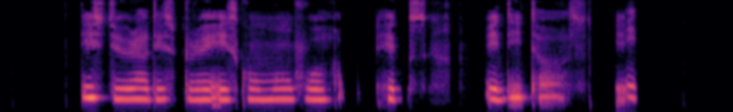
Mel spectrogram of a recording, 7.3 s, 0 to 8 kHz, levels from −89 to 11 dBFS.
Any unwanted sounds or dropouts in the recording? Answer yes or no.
yes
